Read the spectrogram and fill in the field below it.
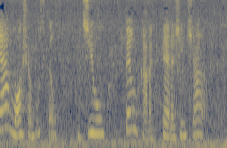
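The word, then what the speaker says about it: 灸: A parte de cima é um caractere que se escreve Jiu, que também, né, tem este som Jiu, né?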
